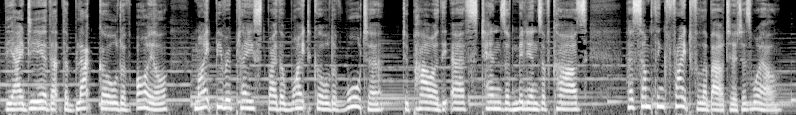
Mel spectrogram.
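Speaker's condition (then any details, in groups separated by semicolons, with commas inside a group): No condition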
